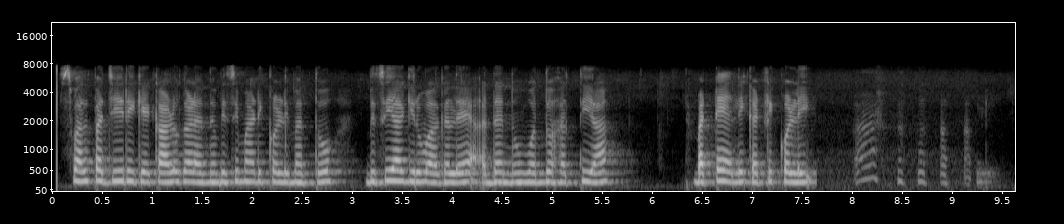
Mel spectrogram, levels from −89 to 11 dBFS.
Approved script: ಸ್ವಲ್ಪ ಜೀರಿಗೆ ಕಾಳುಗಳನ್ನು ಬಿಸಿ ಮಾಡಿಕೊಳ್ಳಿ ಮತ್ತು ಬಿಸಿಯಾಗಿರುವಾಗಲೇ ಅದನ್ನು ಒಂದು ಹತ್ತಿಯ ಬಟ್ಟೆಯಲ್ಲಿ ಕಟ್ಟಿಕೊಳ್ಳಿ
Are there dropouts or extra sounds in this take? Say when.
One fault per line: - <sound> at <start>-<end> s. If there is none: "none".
- laugh at 8.0-9.2 s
